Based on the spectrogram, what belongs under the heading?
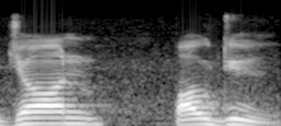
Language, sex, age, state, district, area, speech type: Manipuri, male, 30-45, Manipur, Senapati, urban, spontaneous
